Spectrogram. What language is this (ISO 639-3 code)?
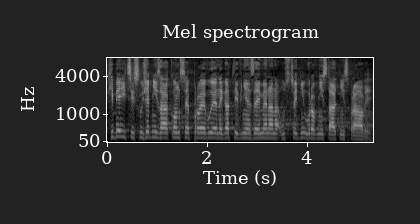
ces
